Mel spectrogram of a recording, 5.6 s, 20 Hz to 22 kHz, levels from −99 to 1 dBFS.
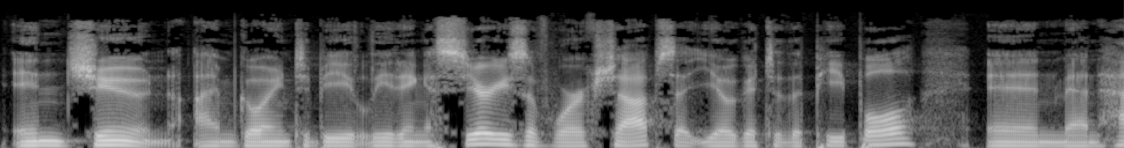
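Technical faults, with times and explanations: No technical faults are audible anywhere in this speech recording.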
